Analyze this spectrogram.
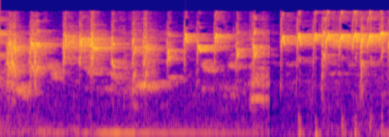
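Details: Gacor song of a common iora: quick rising and falling whistled notes repeated in a bouncing series, then a steady very high rapid trill, over a faint low hum.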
